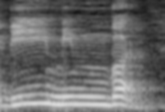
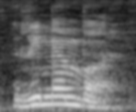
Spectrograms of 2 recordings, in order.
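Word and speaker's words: remember: अब तीनों का अगर उच्चारण एक ही होता तो इसे क्या पढ़ते, रिमिम्बर, रिमिम्बिर पढ़ते हैं, है ना। ऐसा नहीं, अगर ऐसा नहीं है क्योंकि 3 ही है, इसका उच्चारण देखिए, पहला ई का छोटी के रूप में, दूसरा ई जो है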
